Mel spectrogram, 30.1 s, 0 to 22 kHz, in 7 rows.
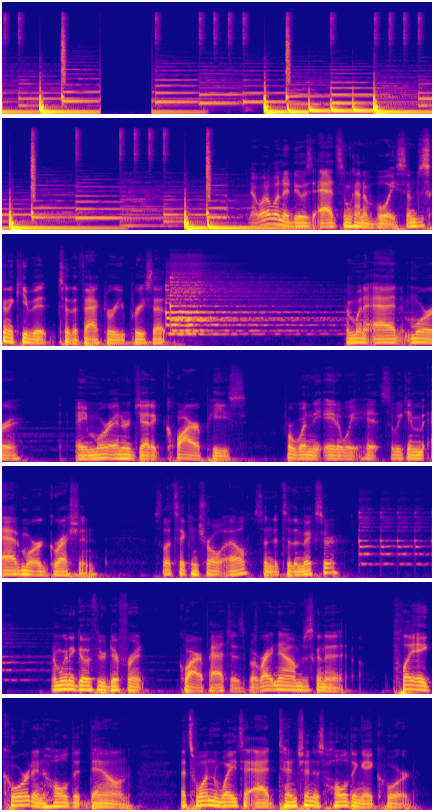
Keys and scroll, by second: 19.9 ctrl+l, 23.9 ctrl+s.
